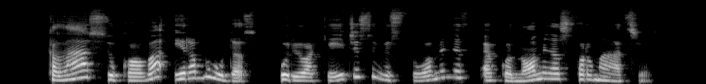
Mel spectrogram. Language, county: Lithuanian, Vilnius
